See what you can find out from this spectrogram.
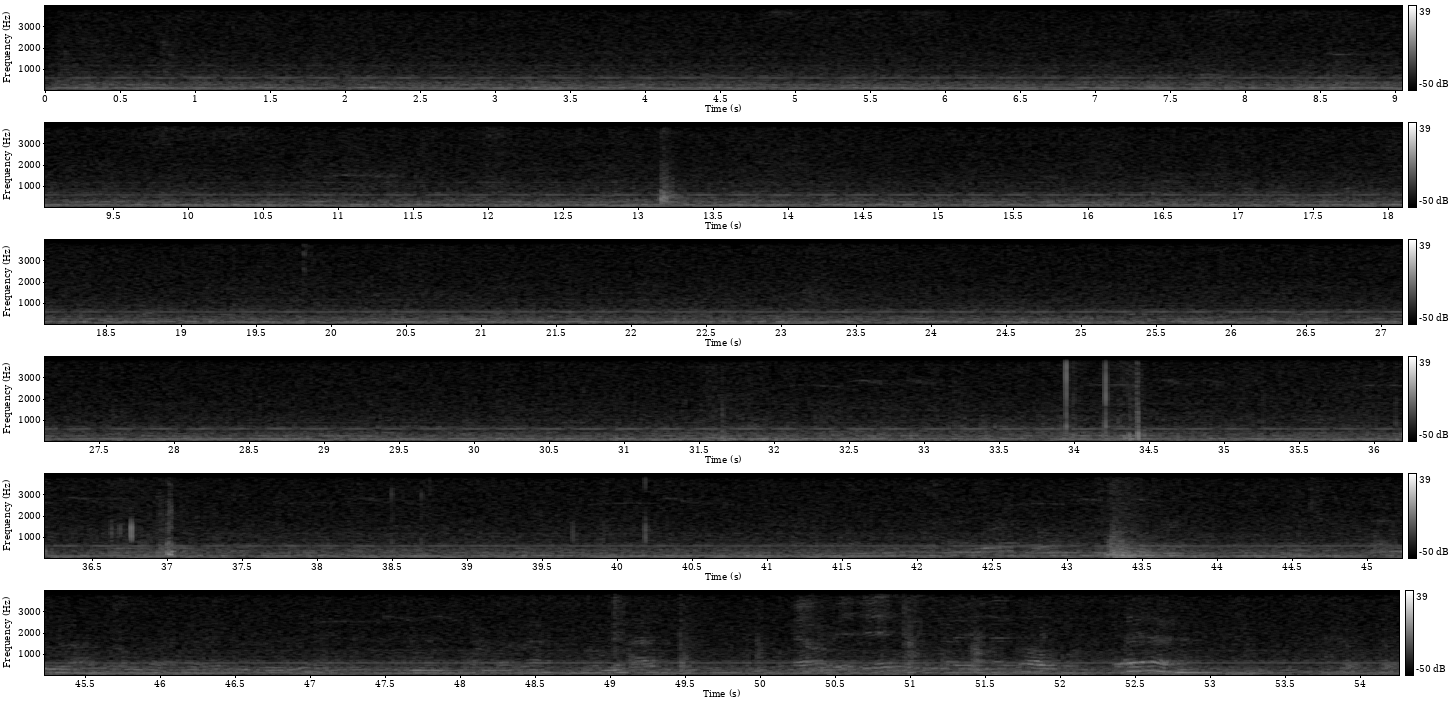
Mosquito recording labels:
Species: no mosquito; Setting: insect culture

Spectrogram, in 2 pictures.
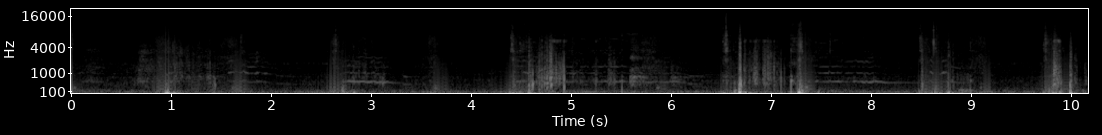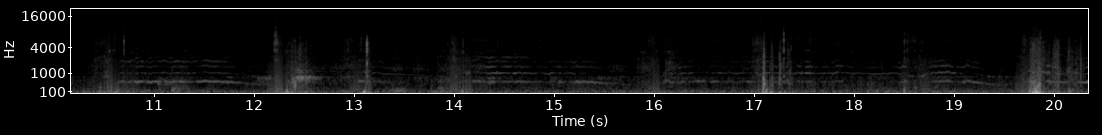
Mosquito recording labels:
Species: Anopheles arabiensis; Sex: female; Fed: unfed; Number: one; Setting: cup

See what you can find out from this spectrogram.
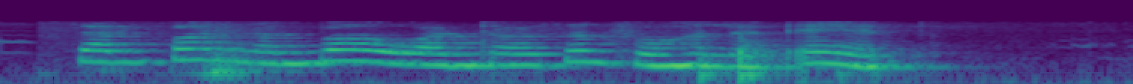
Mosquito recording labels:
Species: no mosquito; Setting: cup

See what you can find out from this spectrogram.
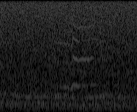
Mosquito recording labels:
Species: Anopheles gambiae s.s.; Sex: female; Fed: unfed; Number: one; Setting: insect culture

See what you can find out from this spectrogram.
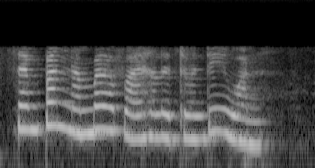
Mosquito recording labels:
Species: no mosquito; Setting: cup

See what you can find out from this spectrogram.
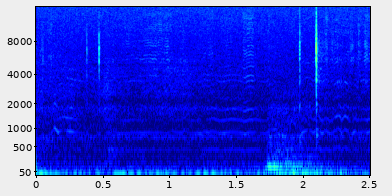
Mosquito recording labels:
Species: Anopheles arabiensis; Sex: female; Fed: unfed; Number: one; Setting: cup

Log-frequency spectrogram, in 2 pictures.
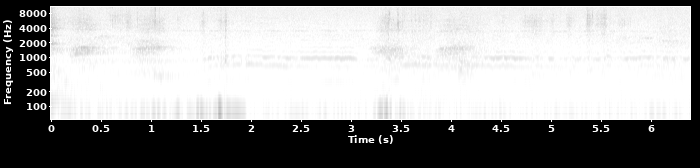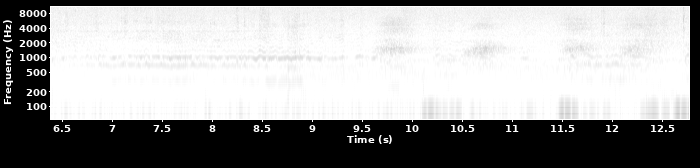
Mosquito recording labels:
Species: Anopheles coustani; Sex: female; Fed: unfed; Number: one; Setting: cup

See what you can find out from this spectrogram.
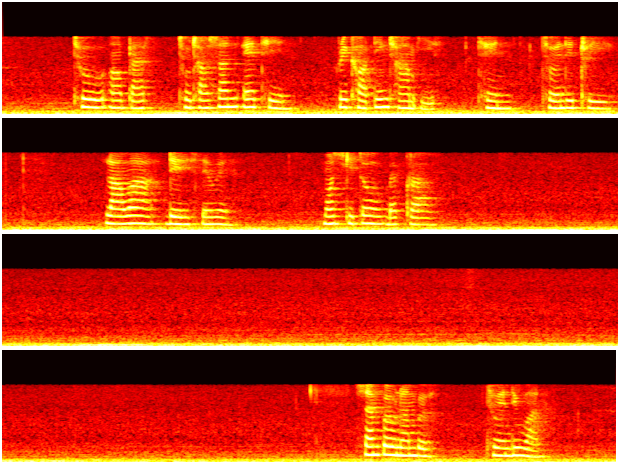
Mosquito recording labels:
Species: no mosquito; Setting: cup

